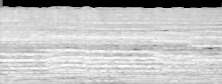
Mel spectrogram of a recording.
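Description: Hindi film song: wordless, sustained 'aaa' singing over instrumental backing.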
